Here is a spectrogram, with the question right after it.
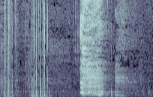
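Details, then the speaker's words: An acted productive cough: a few soft throaty sounds lead into one loud, harsh cough that brings up mucus. "Lendirku keluar."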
